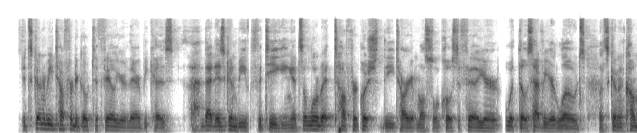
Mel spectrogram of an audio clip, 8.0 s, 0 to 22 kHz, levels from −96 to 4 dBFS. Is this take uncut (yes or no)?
no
